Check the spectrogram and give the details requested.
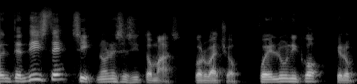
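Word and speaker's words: Горбачёв: Ahora, de of of, ahora pronuncia of con el acento y dilos juntos, Gorbachov.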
